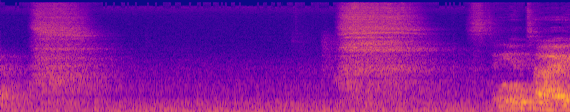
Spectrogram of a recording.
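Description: Forceful exhales during a stability and strength workout: two or three loud, breathy bursts of air spaced a few seconds apart, heard up close over a low steady background hiss.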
